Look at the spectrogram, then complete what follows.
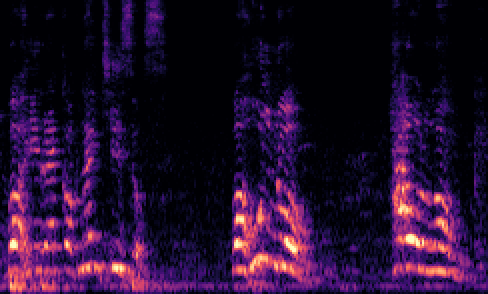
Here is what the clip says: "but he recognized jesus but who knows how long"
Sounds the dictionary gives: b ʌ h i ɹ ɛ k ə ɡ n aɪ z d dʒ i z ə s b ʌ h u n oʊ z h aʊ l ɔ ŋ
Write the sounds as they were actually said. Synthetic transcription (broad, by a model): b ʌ h i ɹ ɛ k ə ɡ n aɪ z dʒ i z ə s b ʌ h u n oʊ h aʊ l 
